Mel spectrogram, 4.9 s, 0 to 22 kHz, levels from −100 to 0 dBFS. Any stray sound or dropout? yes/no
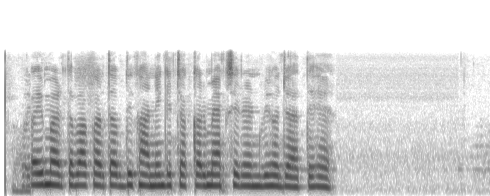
no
